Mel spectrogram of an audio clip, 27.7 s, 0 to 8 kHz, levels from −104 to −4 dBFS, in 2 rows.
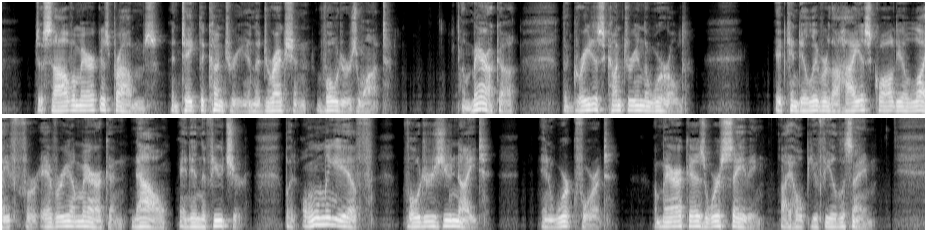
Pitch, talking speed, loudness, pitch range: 115 Hz, 120 wpm, -19 LUFS, 105-125 Hz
